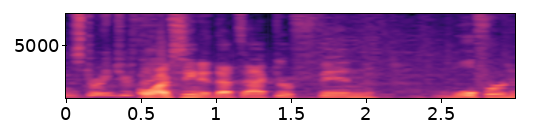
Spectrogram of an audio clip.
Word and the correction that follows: Wolfhard: Am I saying that right? I, if I were him, I'd go with Wolf. – Wolfhard. But, you know. All right, Finn Wolfhard. Finn Wolfhard.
